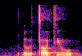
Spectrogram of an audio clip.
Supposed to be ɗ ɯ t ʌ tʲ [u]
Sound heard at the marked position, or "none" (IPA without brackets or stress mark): u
